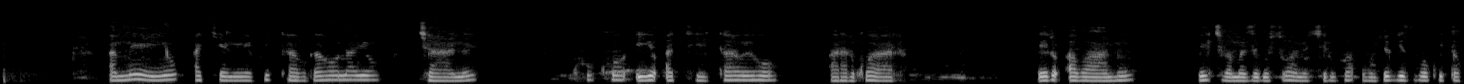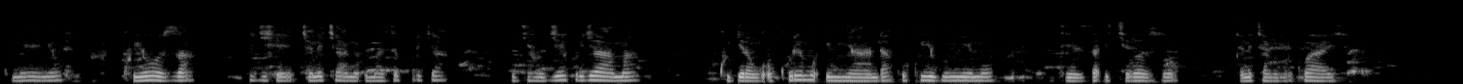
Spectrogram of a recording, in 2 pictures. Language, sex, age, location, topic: Kinyarwanda, female, 25-35, Kigali, health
